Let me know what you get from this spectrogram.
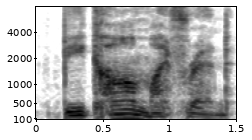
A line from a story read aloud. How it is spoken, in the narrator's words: he whispered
